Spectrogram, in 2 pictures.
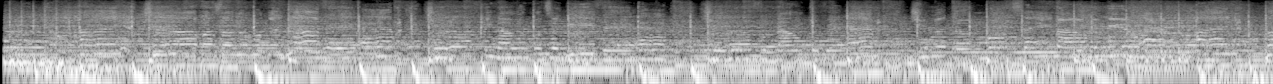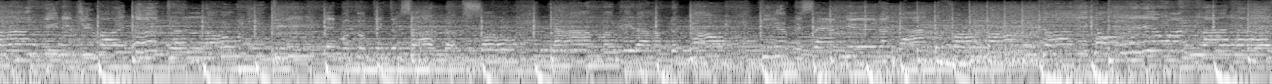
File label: rock orchestra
